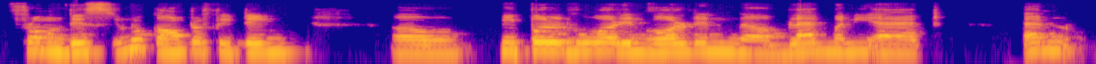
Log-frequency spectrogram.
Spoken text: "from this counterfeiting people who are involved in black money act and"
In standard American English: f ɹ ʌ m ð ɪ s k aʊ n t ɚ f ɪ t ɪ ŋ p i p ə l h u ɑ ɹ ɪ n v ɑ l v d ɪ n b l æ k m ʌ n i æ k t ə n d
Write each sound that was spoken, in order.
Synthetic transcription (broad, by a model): f ɹ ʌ m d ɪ s k aʊ n t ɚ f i t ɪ ŋ p i p ə l h u ɑ ɹ ɪ n v ɑ l v d ɪ n b l æ k m ʌ n i æ k t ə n d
